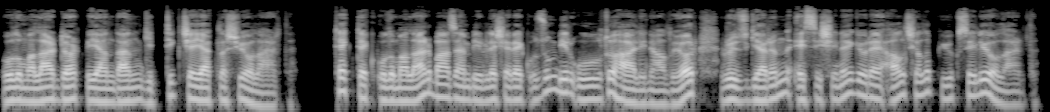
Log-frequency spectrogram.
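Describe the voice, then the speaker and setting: A man narrating a story in a calm, measured storytelling voice. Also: fairly low pitch, dry recording, clean studio sound.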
